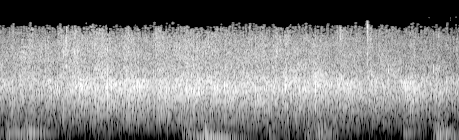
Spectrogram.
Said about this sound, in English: Let's give this group a round of applause.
